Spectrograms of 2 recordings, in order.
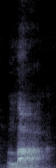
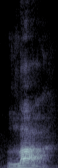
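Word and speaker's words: Lā: Now you notice that there is a line, that's a kahako again, and that elongates the La. Okay, so La. Okay, so everyone, La.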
